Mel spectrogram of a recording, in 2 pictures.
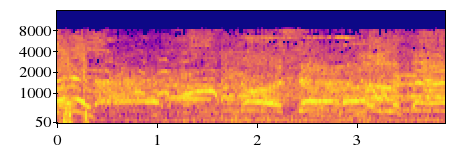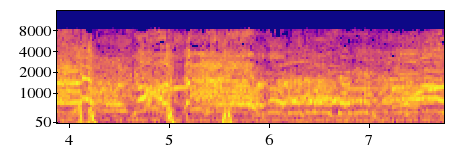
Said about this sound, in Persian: تک تیراندازها به سمت مردم شلیک می کنند. صدای ناله زخمی ها و تیر خورده ها با صدای فریاد جمعیتی که به کمکشان رفته در هم می پیچند.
